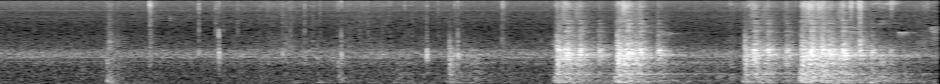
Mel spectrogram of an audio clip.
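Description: A Maltese puppy scrabbling about in a wire playpen: a few faint clicks, then two bursts of scraping and rattling, one about four seconds in and one about a second and a half later.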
